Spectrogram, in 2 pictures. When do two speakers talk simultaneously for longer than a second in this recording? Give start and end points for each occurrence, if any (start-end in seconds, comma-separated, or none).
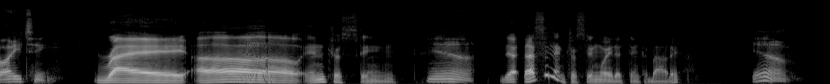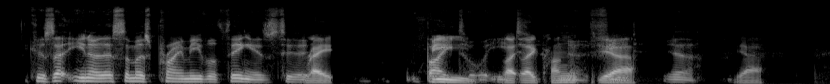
12.6-14.7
